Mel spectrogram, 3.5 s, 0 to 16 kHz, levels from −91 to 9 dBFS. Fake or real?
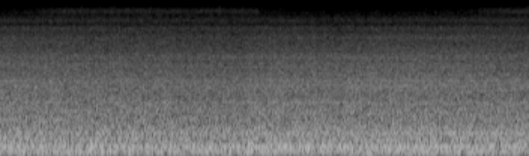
fake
